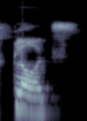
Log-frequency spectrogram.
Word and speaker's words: clothes: is not cloth it's clothes clothes there's a z sound there goods earnings savings riches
